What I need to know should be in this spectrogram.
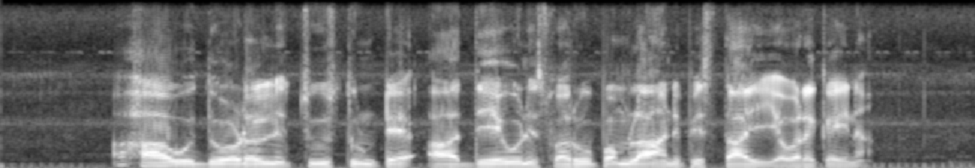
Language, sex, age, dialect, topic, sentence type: Telugu, male, 18-24, Southern, agriculture, statement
